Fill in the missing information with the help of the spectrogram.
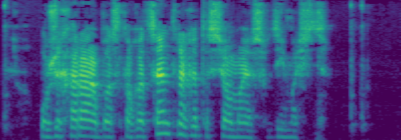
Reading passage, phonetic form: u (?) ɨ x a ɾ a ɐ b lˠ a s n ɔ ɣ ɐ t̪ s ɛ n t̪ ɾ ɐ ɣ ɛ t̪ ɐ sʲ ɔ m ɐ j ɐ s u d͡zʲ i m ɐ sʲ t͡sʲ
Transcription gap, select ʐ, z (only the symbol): ʐ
